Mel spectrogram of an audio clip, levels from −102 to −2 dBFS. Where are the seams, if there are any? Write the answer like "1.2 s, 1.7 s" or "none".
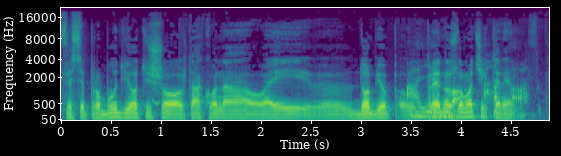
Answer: none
